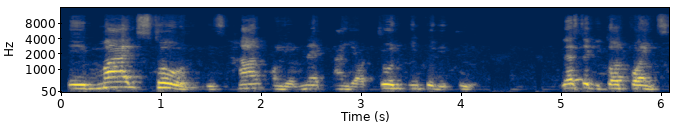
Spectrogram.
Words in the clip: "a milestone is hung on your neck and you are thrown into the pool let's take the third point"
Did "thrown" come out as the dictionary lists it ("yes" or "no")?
no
